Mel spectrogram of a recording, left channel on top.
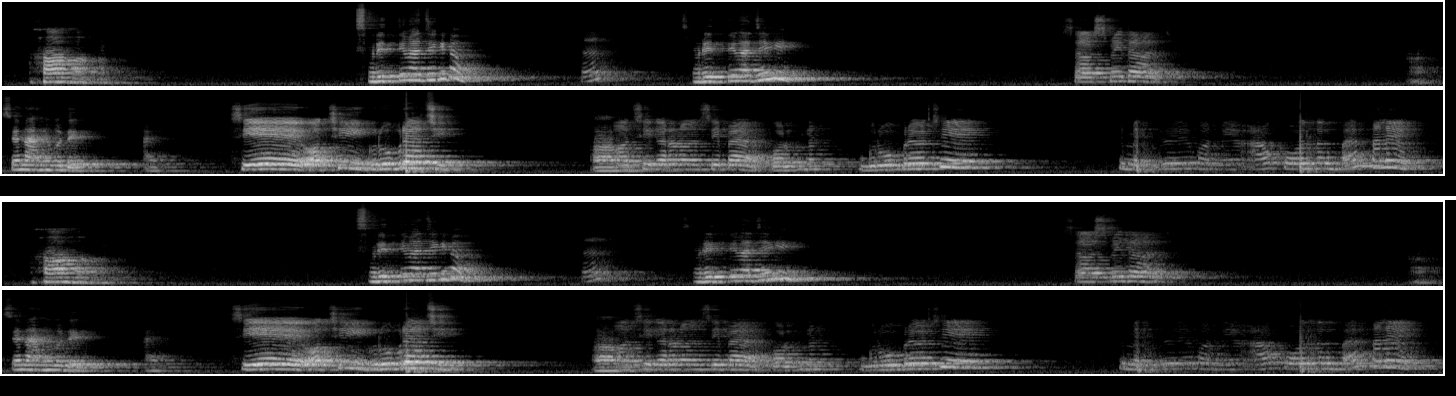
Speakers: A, on the left; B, on the left.
A: ହଁ ହଁ ହଁ। ସ୍ମ୍ରତୀ ମାଝି କି ଲୋ।
B: ଆଁ।
A: ସ୍ମ୍ରିତୀ ମାଝି କି?
B: ସସ୍ମିତା ମାଝି।
A: ଓ ସେ ନାହିଁ ବୋଧେ ଆ-
B: ସିଏ ଅଛି ଗ୍ରୁପ୍ ରେ ଅଛି।
A: ଓହୋ
B: ଅଛି କାରଣ ସିଏ ପା କରୁଥିଲା ଗ୍ରୁପ ରେ ଅଛି। ସିଏ ମେସେଜ ଫେସେଜ କରିନି ଆଉ କଲ ତାକୁ ବା ମାନେ-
